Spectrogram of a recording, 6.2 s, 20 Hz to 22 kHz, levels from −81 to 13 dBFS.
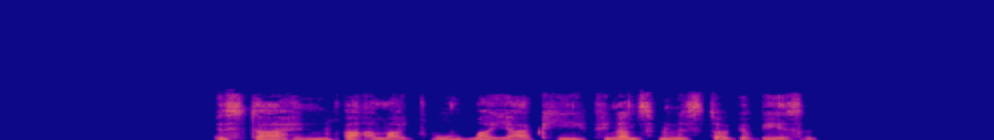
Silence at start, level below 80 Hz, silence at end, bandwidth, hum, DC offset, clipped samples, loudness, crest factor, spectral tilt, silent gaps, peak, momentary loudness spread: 1.35 s; -56 dBFS; 1.15 s; 8.2 kHz; none; under 0.1%; under 0.1%; -27 LUFS; 24 dB; -4.5 dB/octave; 3.67-3.71 s; -6 dBFS; 7 LU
